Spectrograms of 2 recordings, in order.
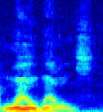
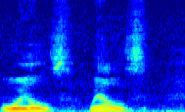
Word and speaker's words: Oil's Well: I always say it wrong. I want to say Oil Wells, or Oil's Wells. It's Oil's Well.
